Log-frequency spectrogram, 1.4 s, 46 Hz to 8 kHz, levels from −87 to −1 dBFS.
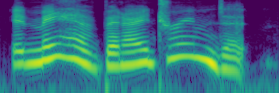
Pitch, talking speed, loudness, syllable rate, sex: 255 Hz, 300 wpm, -15 LUFS, 6.8 syllables/s, female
